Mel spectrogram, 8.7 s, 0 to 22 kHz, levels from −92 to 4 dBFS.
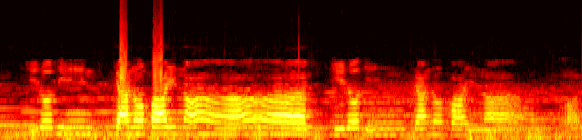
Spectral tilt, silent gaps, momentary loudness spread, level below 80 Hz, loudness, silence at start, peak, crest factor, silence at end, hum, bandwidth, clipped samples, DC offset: -7.5 dB/octave; none; 19 LU; -40 dBFS; -14 LUFS; 0 s; 0 dBFS; 16 dB; 0 s; none; 7.8 kHz; 0.3%; under 0.1%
